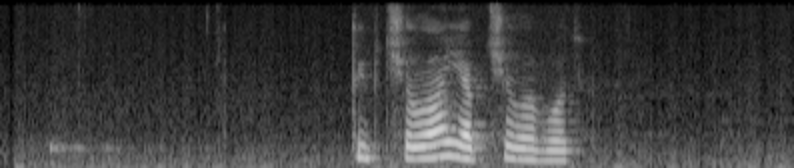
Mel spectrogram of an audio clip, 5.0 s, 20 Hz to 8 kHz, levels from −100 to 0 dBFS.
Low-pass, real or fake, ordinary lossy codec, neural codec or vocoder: 7.2 kHz; real; none; none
